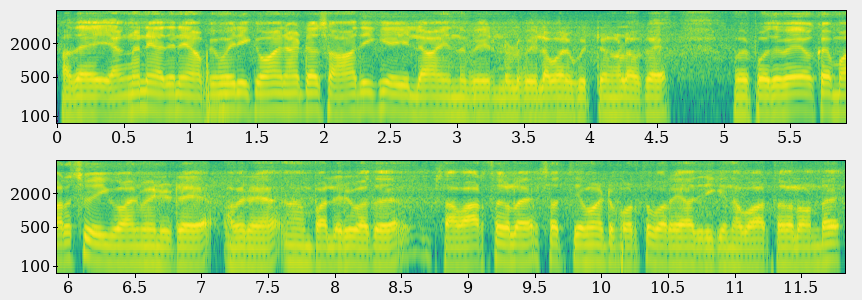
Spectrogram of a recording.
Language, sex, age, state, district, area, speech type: Malayalam, male, 60+, Kerala, Pathanamthitta, rural, spontaneous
